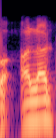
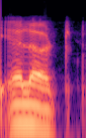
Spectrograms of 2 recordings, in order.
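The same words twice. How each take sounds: First: अलर्ट opening on a short "uh"; correct pronunciation. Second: अलर्ट wrongly opening on an "e" vowel; mispronunciation demo. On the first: Teacher models alert for learners, अलर्ट with an "uh" start. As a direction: say अलर्ट as "uh-lert". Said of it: "इसको अलर्ट पढ़ते हैं". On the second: Teacher rejects a misreading of alert, अलर्ट with an "e" start. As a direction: say अलर्ट as "e-lert". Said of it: "ना कि अलर्ट". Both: Shown as a demonstration.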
